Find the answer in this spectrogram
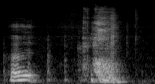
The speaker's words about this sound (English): Bless you.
